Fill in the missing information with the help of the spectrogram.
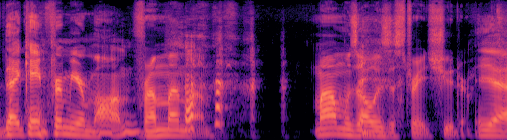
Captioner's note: laughing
